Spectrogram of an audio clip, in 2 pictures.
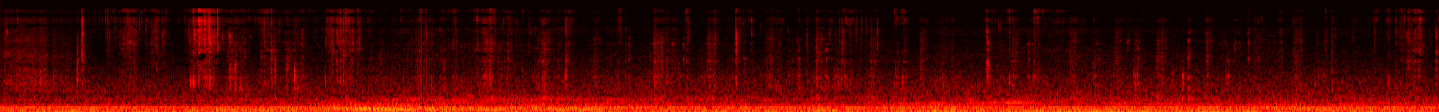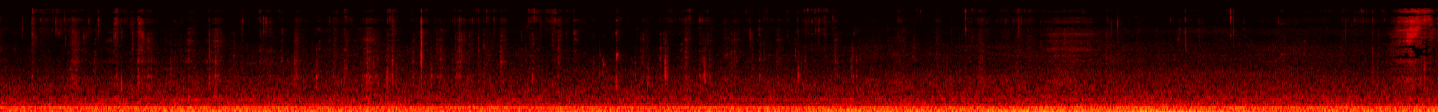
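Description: A person chewing and biting while eating ayam geprek, crispy smashed fried chicken with sambal, and rice by hand, with many small crunches and mouth clicks. A steady low hum from the car runs underneath.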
